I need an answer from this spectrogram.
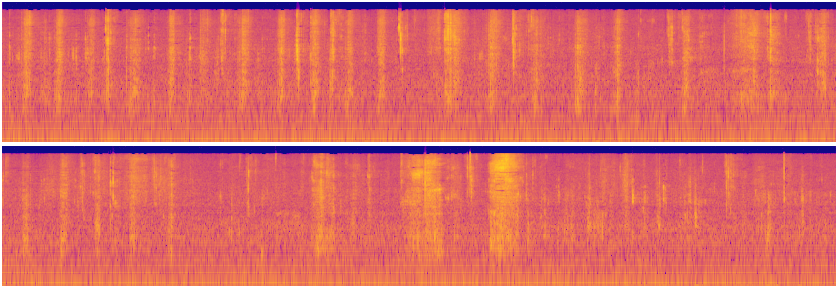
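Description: Close-up eating sounds of braised lamb intestine being bitten and chewed: a steady run of quick, sharp mouth clicks, with two louder, longer wet sounds about two-thirds of the way through.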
